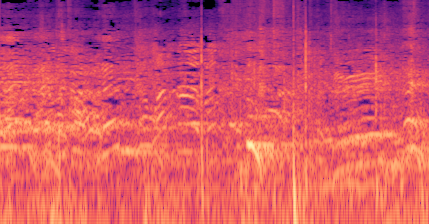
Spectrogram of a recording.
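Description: Players and spectators shouting and calling over each other during a football game, with a few sharp knocks of the ball being kicked on concrete, the loudest about two and a half seconds in.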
